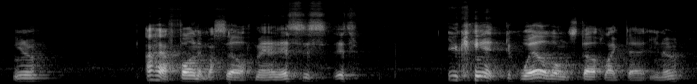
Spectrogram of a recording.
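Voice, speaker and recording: With a strong Southern accent, a man talks at a fairly slow pace, leaving long, frequent pauses, and his loudness swings widely. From Alabama, US South. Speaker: mobile game YouTuber. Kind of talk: casual commentary vlog.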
